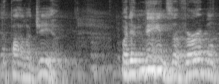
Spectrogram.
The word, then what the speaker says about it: apologia: and then it had in here and it's pronounced apologia but it means a verbal defense and it's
